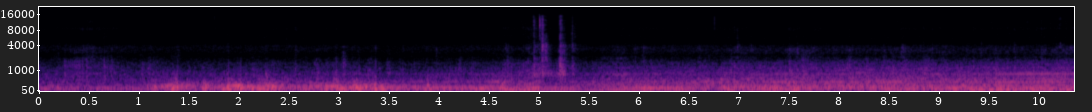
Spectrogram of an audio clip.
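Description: Car engine and tyre noise heard from inside the cabin as the car pulls away from a stop, a low rumble that swells about a second in and stays steady. A short sharp click sounds about five seconds in.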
